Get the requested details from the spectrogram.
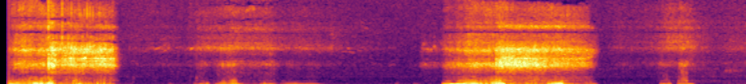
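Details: Basset hound snoring.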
